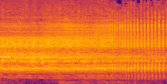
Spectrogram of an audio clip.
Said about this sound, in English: Let's open up the vault door.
